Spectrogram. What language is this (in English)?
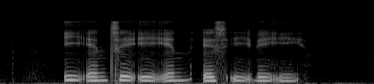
Danish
